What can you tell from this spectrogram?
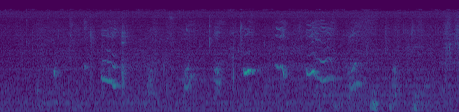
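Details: Three-week-old Berger des Pyrénées puppies whimpering indoors: a run of short, high, wavering squeaks and whines, some rising then falling, coming in quick irregular bursts over a faint steady hum.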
